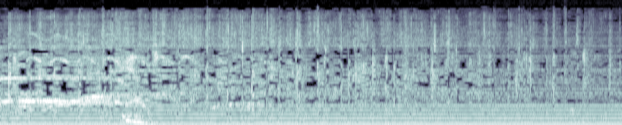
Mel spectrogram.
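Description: Steady electrical mains hum from the recording setup, with faint scattered clicks and crackle. About a second in, a brief voice glides down in pitch.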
